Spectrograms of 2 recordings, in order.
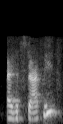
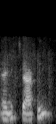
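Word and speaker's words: Agastache: absolute favorite plants and i pronounce this agastacky i've heard it pronounced other ways but we're going to settle on egg stacking sometimes called hummingbird mint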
